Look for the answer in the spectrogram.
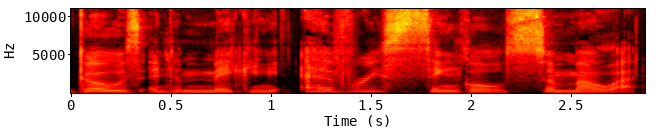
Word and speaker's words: Samoa: Samoas also, little known fact, if you think about Samoa, it happens to rhyme with Jason Momoa.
